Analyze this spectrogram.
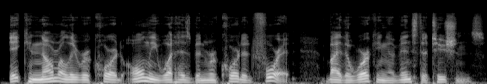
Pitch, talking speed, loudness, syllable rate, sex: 110 Hz, 195 wpm, -16 LUFS, 6.0 syllables/s, male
